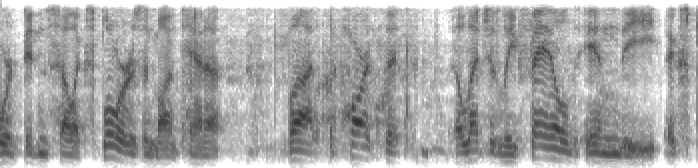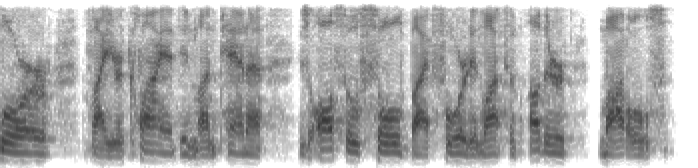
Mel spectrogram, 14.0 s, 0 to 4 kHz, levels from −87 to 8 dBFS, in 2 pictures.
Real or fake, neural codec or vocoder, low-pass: fake; codec, 16 kHz, 8 kbps, FreqCodec, larger model; 3.6 kHz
